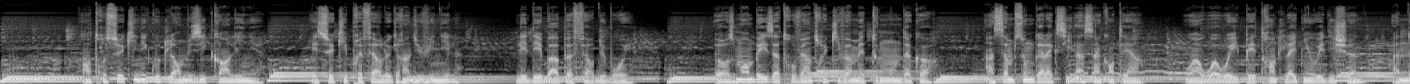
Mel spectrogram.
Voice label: radio fr music; handset duo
